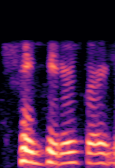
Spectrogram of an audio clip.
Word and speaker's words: St. Petersburg: Is at the cemetery, South Pittsburgh, Florida. Well, I said it wrong, but yeah. – St. Petersburg, yes.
